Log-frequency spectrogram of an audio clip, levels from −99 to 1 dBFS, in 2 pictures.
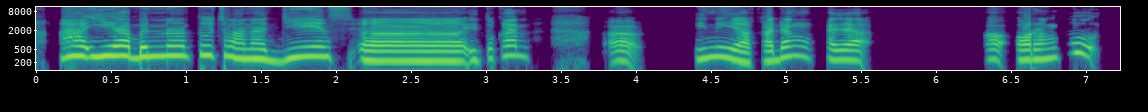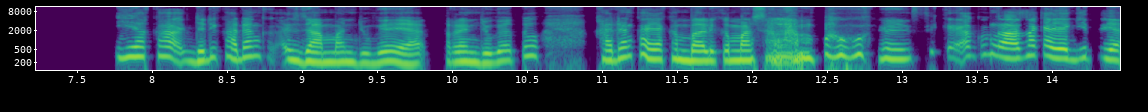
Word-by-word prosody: Ah, 305 +3 +4
iya 315 +2 +5
bener 310 +2 +3
tuh 330 +2 -1
celana 265 -4 +2
jeans, 300 +6 -1
eee, 220 -1 +3
itu 225 - -11
kan, 320 +3 -2 0.6
eee, - - -1 0.5
ini 280 -5 +1
ya 200 - +1
kadang 285 +8 -1
kayak, 235 -2 0 0.8
eee, 250 - -3
orang 250 +3 +1
tuh 365 0 -2 0.7
iya, 300 +2 +2
Kak, 300 - -2
jadi 220 +6 +1
kadang, 295 +2 -1 0.2
e 245 - -1
zaman 205 -1 +2
juga 190 +2 -2
ya, 185 -4 +1 0.2
trend 205 0 0
juga 215 +4 -1
tuh 315 +6 -5 0.4
kadang 250 +4 -1
kayak 250 -8 +2
kembali 225 -3 +3
ke - - -6
masa 230 +3 +1
lampau 310 +6 0
nggak 250 -1 -2
sih? 420 - -20
Kayak 285 +1 -6
aku - - -16
ngerasa 280 -1 +3
kayak 275 -5 +4
gitu 280 - -23
260 Hz, 170 wpm, -22 LUFS, 220-300 Hz, 0.8 s, iya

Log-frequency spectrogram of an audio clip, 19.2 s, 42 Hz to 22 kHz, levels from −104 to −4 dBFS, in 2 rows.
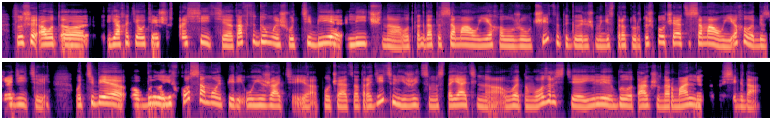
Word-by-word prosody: Слушай, 235 0 +4
а 200 - +7
вот, 215 +1 +2
э, 190 -2 +6 0.3
я 205 +3 +4
хотела 220 0 +1
у - - +2
тя 215 - -2
ещё 205 - -2
спросить: 220 -1 -3
а 170 -1 +2
как 225 +2 +4
ты - - -5
думаешь, 235 -5 -1
вот 185 -1 -3
тебе 215 -1 +2
лично, 190 -6 0
вот 160 - -5
когда 190 +1 0
ты 200 - -6
сама 195 -1 +3
уехала 175 -1 -1
уже 165 +1 -3
учиться, 240 - -1
ты 200 - -7
говоришь, 170 -1 -3
в - - -25
магистратуру, 175 +1 -4
ты 210 - -3
же, - - -9
получается, 230 -3 +1
сама 220 -2 +5
уехала 175 +4 0
без 170 -1 -6
родителей? 195 -4 -2 0.3
Вот 190 -1 -5
тебе, 235 -1 +4
э, 205 -4 +6 0.2
было 215 +4 +2
легко 225 - -1
самой 255 - 0
пере 185 -3 -4
уезжать 180 -2 -2
и, - - -5
а, - - -6
получается, 160 -1 -3
от 160 - -9
родителей 240 - -2
и 175 - -3
жить 185 +1 -5
самостоятельно 175 0 -2
в 160 +2 -7
этом 165 -3 -3
возрасте 220 - -2
или 190 +3 -1
было 175 0 -2
так 175 +1 +1
же 170 - -7
нормально, 165 +4 0
как - - -36
и - - -36
всегда? - - -5
190 Hz, 195 wpm, -23 LUFS, 170-220 Hz, 0.3 s, а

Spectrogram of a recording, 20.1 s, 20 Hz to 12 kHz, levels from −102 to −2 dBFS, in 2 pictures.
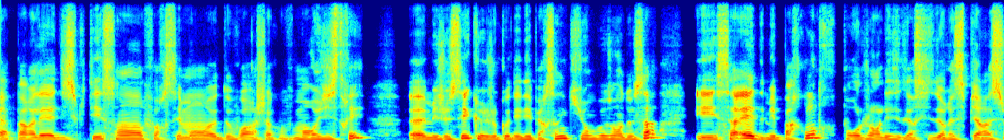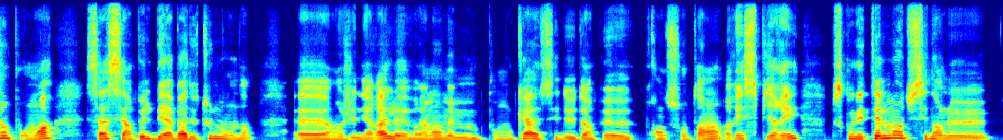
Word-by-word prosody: à 155 - 0
parler, 145 +3 +1
à 160 - +3
discuter, 145 +3 -4
sans 160 -1 0
forcément, 80 - -4
heu, 140 - -1
devoir, 135 +3 -3
à 140 - -5
chaque 135 -1 -6
fois, - - -12
m'enregistrer. 135 - -1 0.4
Heu, - - +4
mais 140 -1 -1
je 140 -1 -3
sais 130 -3 +3
que 150 +6 -1
je 140 - -2
connais 135 0 -2
des 135 0 +1
personnes 195 +12 0
qui 200 -4 -6
ont 160 - 0
besoin 155 -1 -1
de 140 - -3
ça 235 - +4 0.4
et 150 -3 +3
ça 160 +4 +5
aide 210 - +8
mais 140 +1 0
par 140 - -4
contre, 255 +2 0
pour, 155 -2 -1
genre, 150 -1 -1
les 140 -1 -3
exercices 145 0 -6
de 140 - 0
respiration, 140 - 0
pour 220 -9 -11
moi, 210 +8 +5 0.3
ça, 195 +1 +2
c'est 200 - 0
un 150 - +1
peu 190 - +5
le - - +1
béaba 170 +3 +5
de 165 - -3
tout 155 +8 -4
le 195 - +2
monde, 165 -6 -3
hein. - - -9 0.4
Heu, 65 0 +1
en 140 - -5
général, 145 +6 +1
heu, 150 -3 0
vraiment, 140 +6 -3
même 145 -4 -5
pour - - -15
mon 125 +1 -10
cas, 200 +4 +3
c'est 160 0 -11
de 135 -4 -3
d'un 130 +1 -2
peu, 135 +5 -10
heu, 135 -4 -3
prendre 170 -2 -6
son 140 -3 -9
temps, 155 +8 0
respirer 160 +4 -1 0.3
parce - - -3
qu'on 180 - 0
est 175 -1 +1
tellement, 235 +3 +7
tu 235 0 -5
sais, 200 - -1
dans 170 -3 0
le 150 - -4
150 Hz, 230 wpm, -23 LUFS, 135-170 Hz, 0.4 s, aide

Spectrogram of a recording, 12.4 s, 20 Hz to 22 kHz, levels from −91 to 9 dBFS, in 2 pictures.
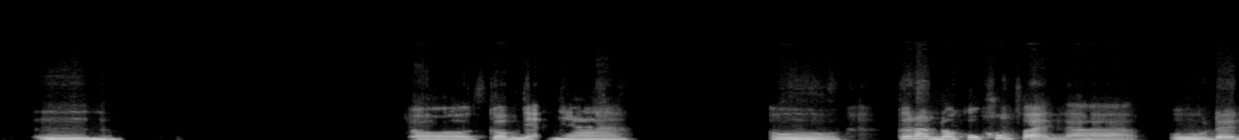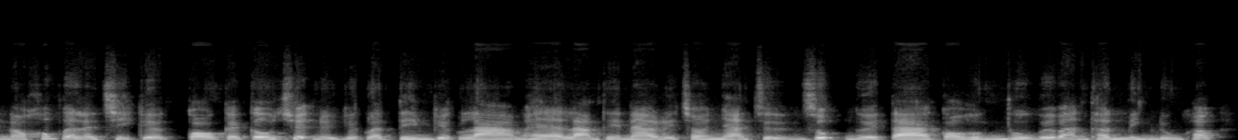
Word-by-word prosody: Ừm. 255 -4 0 1.4
Ờ, 205 0 -2
công 235 +1 -1
nhận 250 - -1
nha, 235 0 -2 0.7
ừ, 245 - -3 0.6
tức 335 - -1
là 350 -1 +3
nó 210 -6 +1
cũng 270 +7 -1
không 370 0 -2
phải 270 -6 +1
là 185 -1 -7 0.2
ừ, 230 -1 0
đấy 185 -1 0
nó 190 0 -2
không 330 +9 -2
phải 305 -5 +2
là 185 - -1
chỉ - - -5
kiểu 170 -3 0
có 180 -1 +4
cái 200 +2 -2
câu 275 0 +6
chuyện 215 - 0
về 190 - -2
việc 185 -1 -4
là 180 - +1
tìm 195 +2 0
việc 200 -1 -1
làm 195 -1 +2
hay 255 +2 +1
là 230 - +3
làm 195 -2 +3
thế 205 -2 -3
nào 230 -1 +1
để - - -1
cho 235 - -1
nhà 230 -3 +1
chuyển 175 -5 -3
dụng 230 +5 +5
người 180 -4 +1
ta 225 +4 +6
có 200 -3 +1
hứng 225 -1 +1
thú 215 - +2
với 230 +4 +3
bản 290 -8 -1
thân 250 +1 0
mình, 230 -6 -1
đúng 190 0 -2
không? 295 +8 -2
215 Hz, 250 wpm, -22 LUFS, 195-240 Hz, 1.4 s, câu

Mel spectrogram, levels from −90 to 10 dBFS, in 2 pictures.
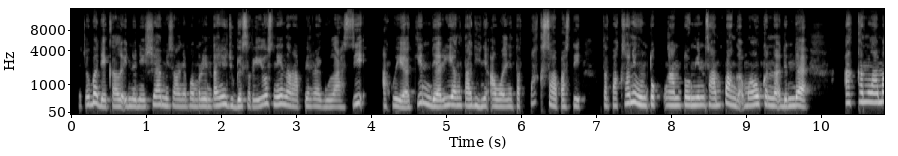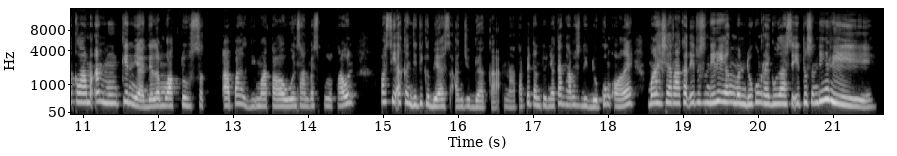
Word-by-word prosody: Coba 250 +5 +2
deh 195 -2 -1
kalau 200 0 -1
Indonesia 200 +4 -2
misalnya 210 -2 -5
pemerintahnya 210 +4 0
juga 200 -2 0
serius 210 +7 -2
nih, 260 - +4
nerapin 210 -1 -4
regulasi, 195 +5 -4 0.3
aku 210 -4 -2
yakin 245 - -2
dari 205 +4 +2
yang 235 -1 +2
tadinya 215 -1 -2
awalnya 200 0 -2
terpaksa 220 - -4
pasti 200 +1 -5 0.3
terpaksa 225 +5 -4
nih 320 - +5
untuk 245 +1 +1
ngantongin 230 +1 +1
sampah, 235 +4 +1
enggak 215 -2 -4
mau 240 +3 +5
kena 225 -4 +1
denda 215 -1 +3 0.5
akan 325 +2 0
lama-kelamaan 320 0 +4
mungkin 290 0 -1
ya 200 -4 +3
dalam 215 +2 +1
waktu 220 +1 +1
set 225 +1 -8 0.2
apa, 245 +4 +1
5 210 +2 -3
tahun 205 0 +2
sampai 215 0 -6
10 215 0 -9
tahun 255 +7 +3 0.4
pasti 330 +1 -2
akan 305 0 -1
jadi 240 +4 -2
kebiasaan 205 -3 0
juga 190 -2 -4
Kak. - - -9
Nah, 175 - -11
tapi 275 +9 -6
tentunya 220 -3 -3
kan 285 - 0
harus 235 0 -3
didukung 200 +4 -2
oleh 220 +7 +2 0.2
masyarakat 295 +1 +3
itu 315 +1 -2
sendiri 305 +3 +4
yang 315 0 +4
mendukung 280 +2 +2
regulasi 275 0 +2
itu 305 +2 -1
sendiri, 270 - +5
225 Hz, 170 wpm, -23 LUFS, 205-280 Hz, 0.5 s, nih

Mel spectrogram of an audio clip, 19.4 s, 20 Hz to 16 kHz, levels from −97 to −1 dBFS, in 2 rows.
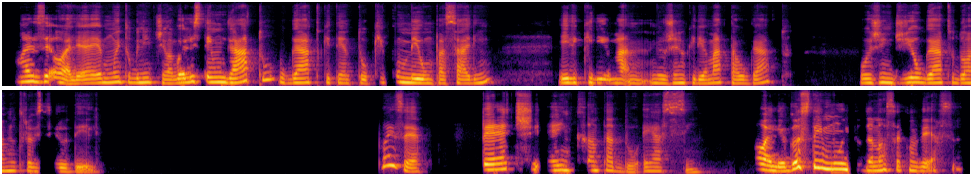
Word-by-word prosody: Mas 230 +1 +2
é, 230 - +3
olha, 155 -7 +2
é 170 +3 +1
muito 205 +1 -1
bonitinho. 195 -3 -1
Agora 180 +4 +4
eles 225 +1 +1
têm 210 -1 +2
um 210 -1 +5
gato, 265 - +1
o - - -4
gato 185 +3 -1
que 185 - -7
tentou 165 -2 -7
que 185 +5 -14
comeu 185 -5 +4
um 165 - -5
passarinho, 165 - -4 0.6
ele 180 0 +3
queria 175 -3 -3
ma 170 0 -2
meu 165 +1 -6
genro 175 +3 -3
queria 160 -2 -3
matar 180 -2 -4
o 155 - -3
gato. 215 +8 -9 0.7
Hoje 180 +2 -2
em 190 - +3
dia 180 +4 0
o 195 - 0
gato 185 +1 -1
dorme 175 +1 -2
no - - -7
travesseiro 160 -3 -7
dele. - - -6 2.7
Pois 400 +1 +1
é, - - 0 0.6
pet 245 +2 +3
é 200 - -2
encantador, 195 -8 -4
é 175 0 -6
assim. 170 -8 -9 0.6
Olha, 190 -7 +5
gostei 310 - +7
muito 250 -4 +6
da 185 - 0
nossa 195 +1 -1
conversa. 185 +3 -5
185 Hz, 155 wpm, -19 LUFS, 170-210 Hz, 2.7 s, gostei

